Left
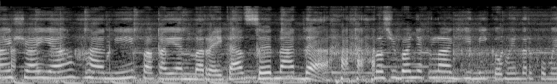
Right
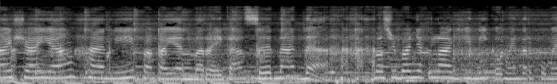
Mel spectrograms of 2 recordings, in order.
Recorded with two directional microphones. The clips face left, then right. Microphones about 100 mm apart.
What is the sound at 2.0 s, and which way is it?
Music, 80° left.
